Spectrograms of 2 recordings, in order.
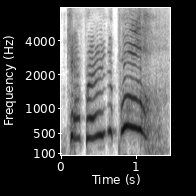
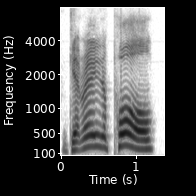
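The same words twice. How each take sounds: First: It is said in an imitation of Oxy. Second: It is said in the speaker's normal voice.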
